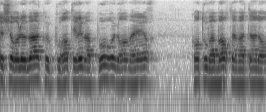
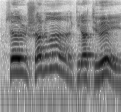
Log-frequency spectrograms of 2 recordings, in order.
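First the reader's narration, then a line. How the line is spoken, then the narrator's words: Exclaimed. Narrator (French): s'écriait-il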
